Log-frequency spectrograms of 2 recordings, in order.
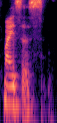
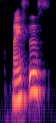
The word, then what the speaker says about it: Missis: One day while walking Pongo and Mrs. Mrs. is spelled M-I-S-S-I-S. And so I'm like, were we trying to go with Mississippi and we forgot how to spell it? It's Mrs. Mises. – Mises.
